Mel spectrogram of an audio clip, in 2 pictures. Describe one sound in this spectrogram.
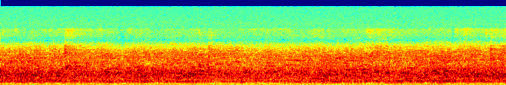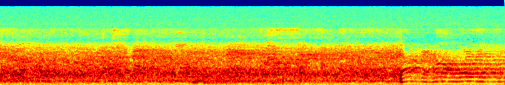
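A crowd in a large hall cheers and chatters.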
